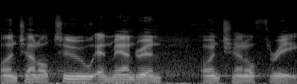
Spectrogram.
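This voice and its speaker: Someone speaks with an American accent at a fairly slow pace. Room echo is audible. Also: man. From United States. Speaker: conference moderator. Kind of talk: event introduction. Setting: conference stage with audience. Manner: halting, many fillers.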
